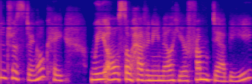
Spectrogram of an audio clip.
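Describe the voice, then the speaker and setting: A woman speaks at a moderate pace in a medium pitch, with a dark, mellow tone. Her voice is somewhat breathy over a quiet background. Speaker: radio host. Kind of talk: interview.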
